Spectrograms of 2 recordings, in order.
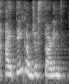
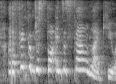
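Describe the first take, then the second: First: Said in the usual way. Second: High-pitched put-on British accent. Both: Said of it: "let me say this in a British accent".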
